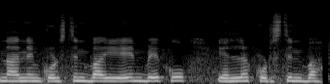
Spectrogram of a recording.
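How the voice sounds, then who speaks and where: A man's voice: on the high side, completely flat delivery, quick pace, warm tone, highs cut off, slight background noise, close to an everyday voice. A man voicing a stern but doting old grandfather, who scolds and then turns fond. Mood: fatherly.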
